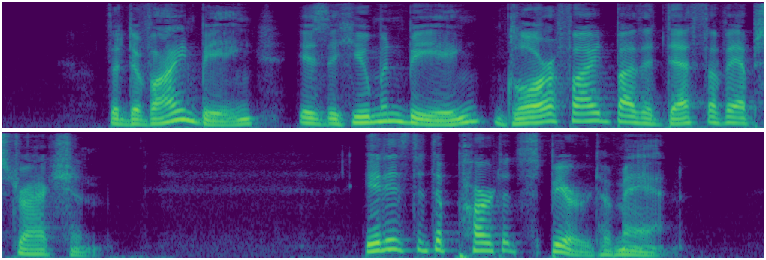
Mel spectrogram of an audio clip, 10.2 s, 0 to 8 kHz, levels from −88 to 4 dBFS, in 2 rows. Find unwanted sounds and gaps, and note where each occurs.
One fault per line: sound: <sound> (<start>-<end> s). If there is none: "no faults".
no faults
